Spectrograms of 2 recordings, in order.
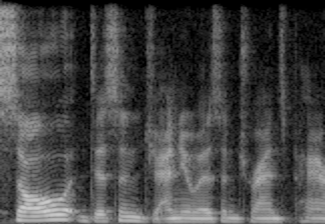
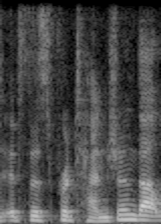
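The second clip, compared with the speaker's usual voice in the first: ordinary delivery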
